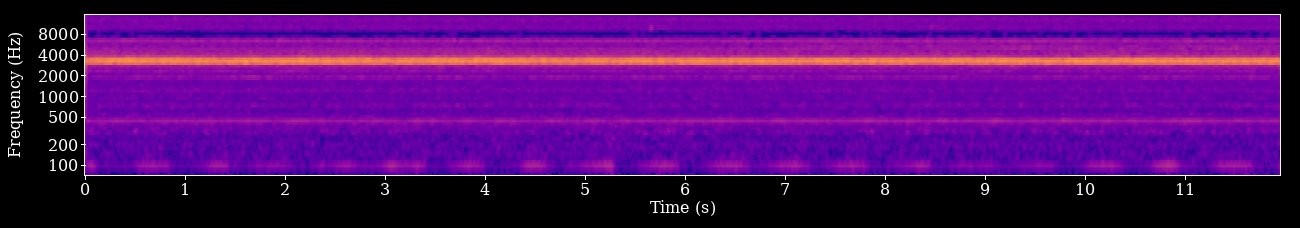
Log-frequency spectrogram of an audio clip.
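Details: An unbroken high cricket trill from nighttime insects runs over the steady hum of a refrigerator, its low buzz pulsing roughly every second.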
